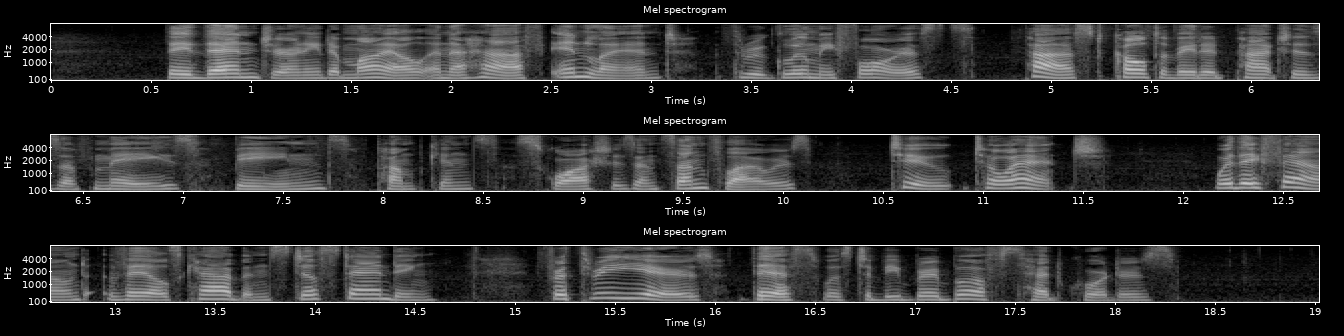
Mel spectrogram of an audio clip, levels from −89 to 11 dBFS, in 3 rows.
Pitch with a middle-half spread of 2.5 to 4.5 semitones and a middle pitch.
Yes: average, 3.5 semitones; medium, 175 Hz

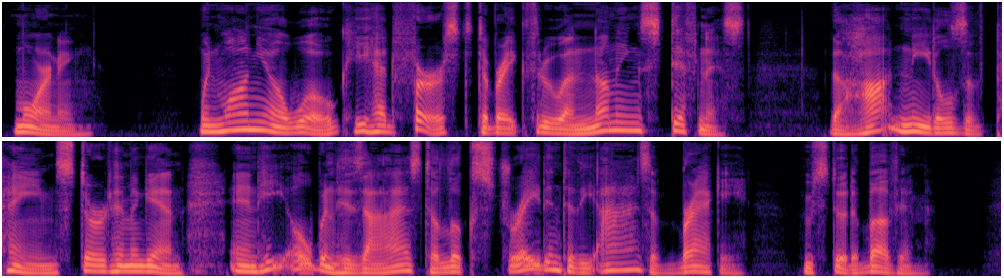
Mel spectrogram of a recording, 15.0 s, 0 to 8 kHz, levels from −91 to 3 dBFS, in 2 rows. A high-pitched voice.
No: low, 110 Hz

